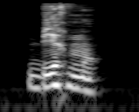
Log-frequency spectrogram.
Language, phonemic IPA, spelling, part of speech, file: French, /biʁ.mɑ̃/, Birman, noun, LL-Q150 (fra)-Birman.wav
- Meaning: Burmese (resident or native of Myanmar)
